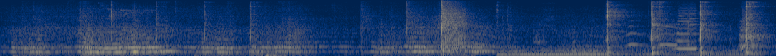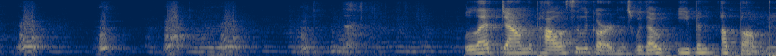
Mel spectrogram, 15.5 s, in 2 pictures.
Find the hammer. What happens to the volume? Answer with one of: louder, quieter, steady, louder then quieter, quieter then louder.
louder.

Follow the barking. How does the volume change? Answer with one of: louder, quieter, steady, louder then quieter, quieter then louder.
louder then quieter.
